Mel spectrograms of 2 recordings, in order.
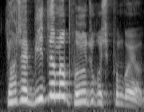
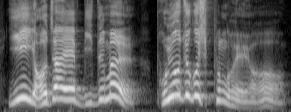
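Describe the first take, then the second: First: Said in the usual way. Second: 보여주고 stretched slow and pressed harder; slow emphatic stress. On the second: Shown as a demonstration. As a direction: lean on 보여주고, slow and deliberate.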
